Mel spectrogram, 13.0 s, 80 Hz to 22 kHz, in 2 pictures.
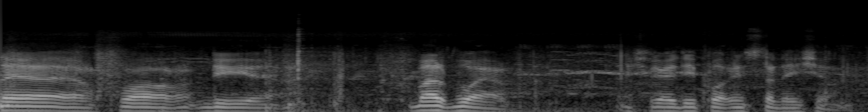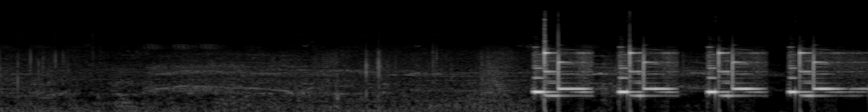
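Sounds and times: electronic chime melody: 10.5s - 13.0s.

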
